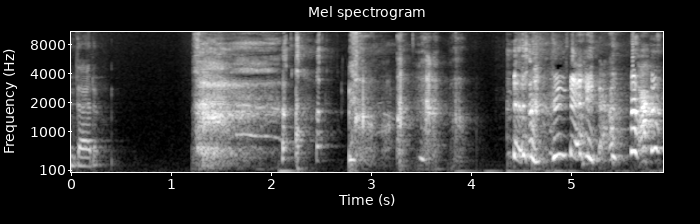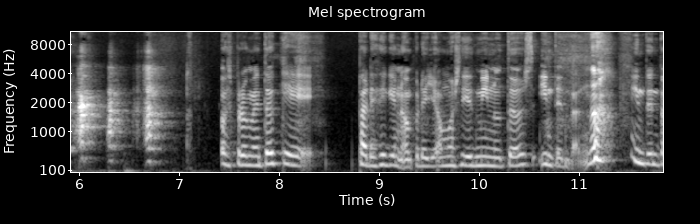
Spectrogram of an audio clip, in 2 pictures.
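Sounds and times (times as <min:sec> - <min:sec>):
speech: 0:00.0 - 0:00.4, 0:07.4 - 0:11.8
coughing fit: 0:01.2 - 0:05.4
laughter: 0:02.8 - 0:07.0.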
